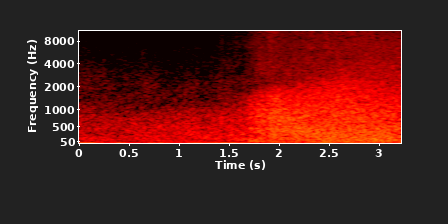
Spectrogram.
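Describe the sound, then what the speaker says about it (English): Ocean surf rolling in beneath a crumbling sea cliff, a soft wash of water that swells sharply into a loud, broad roar about halfway through, with wind noise mixed in. "Do you hear the waves, Lucy?"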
